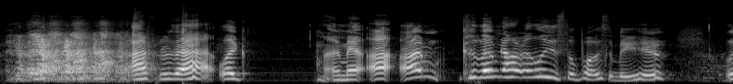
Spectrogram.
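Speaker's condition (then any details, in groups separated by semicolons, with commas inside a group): Cerebral palsy; atypical voice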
